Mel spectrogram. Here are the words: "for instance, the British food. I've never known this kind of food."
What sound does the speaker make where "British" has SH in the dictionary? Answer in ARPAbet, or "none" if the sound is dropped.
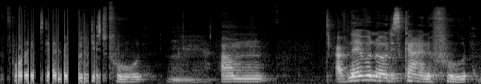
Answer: S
